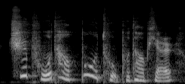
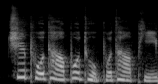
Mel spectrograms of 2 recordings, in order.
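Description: First: It is said lively with varied pace. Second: It is said flatly at one even pace. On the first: The speaker calls it right. "这种充满交流感、灵活生动的表现形式" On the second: The speaker calls it wrong. "这种机械化的表达方式"

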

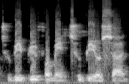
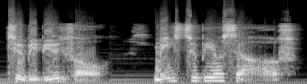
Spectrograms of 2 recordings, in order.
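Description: First: It is spoken very fast, all in one breath. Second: It is spoken at a moderate, even pace.

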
